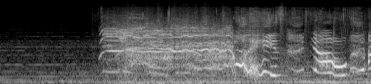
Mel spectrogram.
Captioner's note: Katanah neighing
